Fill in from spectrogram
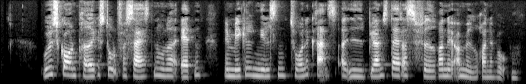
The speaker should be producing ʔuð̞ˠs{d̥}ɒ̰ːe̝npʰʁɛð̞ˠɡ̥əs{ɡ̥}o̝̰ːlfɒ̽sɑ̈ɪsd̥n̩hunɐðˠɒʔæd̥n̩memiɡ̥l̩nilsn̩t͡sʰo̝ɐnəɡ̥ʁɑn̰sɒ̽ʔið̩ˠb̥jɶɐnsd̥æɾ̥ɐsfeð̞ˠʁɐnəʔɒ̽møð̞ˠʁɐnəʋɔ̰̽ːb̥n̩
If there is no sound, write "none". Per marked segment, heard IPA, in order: ɡ̥, d̥

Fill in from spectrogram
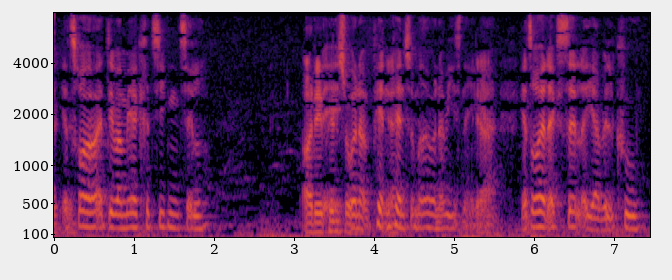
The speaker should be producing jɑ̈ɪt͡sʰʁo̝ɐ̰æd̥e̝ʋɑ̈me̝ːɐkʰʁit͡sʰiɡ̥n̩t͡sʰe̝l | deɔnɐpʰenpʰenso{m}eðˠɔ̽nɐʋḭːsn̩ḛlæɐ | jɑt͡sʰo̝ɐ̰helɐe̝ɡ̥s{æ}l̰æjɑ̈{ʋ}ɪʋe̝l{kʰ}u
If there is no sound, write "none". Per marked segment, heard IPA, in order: m, e, none, kʰ

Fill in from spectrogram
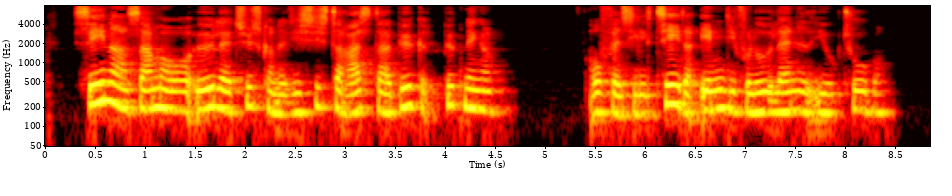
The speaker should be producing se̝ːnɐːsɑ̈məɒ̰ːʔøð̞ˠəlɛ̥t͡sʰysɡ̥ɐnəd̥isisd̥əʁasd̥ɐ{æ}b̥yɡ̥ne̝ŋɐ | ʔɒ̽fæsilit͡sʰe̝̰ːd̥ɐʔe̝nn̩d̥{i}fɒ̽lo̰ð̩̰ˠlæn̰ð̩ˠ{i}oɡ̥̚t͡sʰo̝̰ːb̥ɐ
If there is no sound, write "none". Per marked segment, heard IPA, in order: æ, i, i

